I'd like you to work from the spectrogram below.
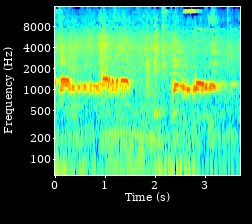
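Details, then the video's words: Zebra dove of a local strain, singing loud and long as a lure recording: two sustained, warbling, trilled coo phrases, each about a second and a half long, separated by a brief pause over a low background hum. "PERKUTUT LOKAL GACOR SUARA BESAR DAN PANJANG."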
